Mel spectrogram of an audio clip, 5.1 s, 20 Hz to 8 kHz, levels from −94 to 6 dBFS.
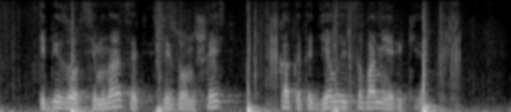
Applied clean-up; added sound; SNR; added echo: none; Walk, footsteps; -2 dB; none.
